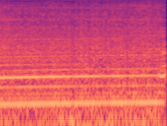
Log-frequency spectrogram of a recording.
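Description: A vehicle comes along the road with a steady, loud engine drone that holds even and close throughout the short stretch, with a constant low hum and no clear rise or fade.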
